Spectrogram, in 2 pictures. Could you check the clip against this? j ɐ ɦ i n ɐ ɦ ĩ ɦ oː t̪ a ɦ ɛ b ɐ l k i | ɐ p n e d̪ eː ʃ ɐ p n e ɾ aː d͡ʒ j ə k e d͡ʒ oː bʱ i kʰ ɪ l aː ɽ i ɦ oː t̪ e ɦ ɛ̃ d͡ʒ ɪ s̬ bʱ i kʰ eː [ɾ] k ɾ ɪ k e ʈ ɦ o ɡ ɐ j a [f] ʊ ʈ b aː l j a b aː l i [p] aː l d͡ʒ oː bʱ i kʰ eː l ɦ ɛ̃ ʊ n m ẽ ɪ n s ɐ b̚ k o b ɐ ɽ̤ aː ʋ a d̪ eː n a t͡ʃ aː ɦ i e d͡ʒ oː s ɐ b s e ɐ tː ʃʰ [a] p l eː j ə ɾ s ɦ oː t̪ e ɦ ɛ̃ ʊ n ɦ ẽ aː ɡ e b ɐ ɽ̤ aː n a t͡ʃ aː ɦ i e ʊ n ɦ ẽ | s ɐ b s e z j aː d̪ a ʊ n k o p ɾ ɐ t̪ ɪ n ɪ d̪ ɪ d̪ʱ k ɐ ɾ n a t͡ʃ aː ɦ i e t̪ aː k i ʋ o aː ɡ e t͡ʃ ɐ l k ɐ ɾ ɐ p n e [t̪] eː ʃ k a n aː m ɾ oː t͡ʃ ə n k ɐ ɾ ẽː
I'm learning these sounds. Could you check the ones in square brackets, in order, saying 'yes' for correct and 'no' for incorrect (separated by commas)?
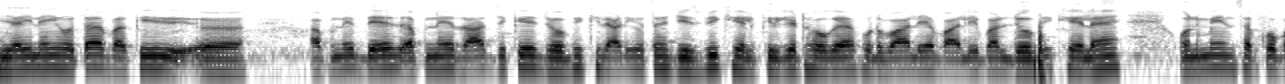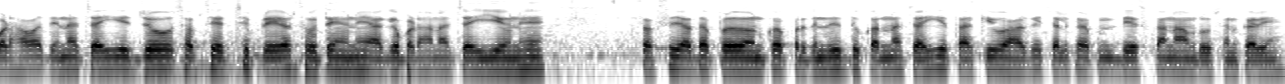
no, yes, no, no, no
